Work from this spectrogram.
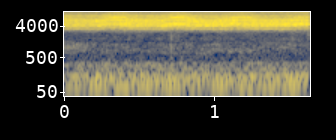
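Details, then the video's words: Cicadas in Broken Arrow, Oklahoma, August 2020, around 8 pm before sunset: a continuous high hissing buzz over a low rumble of background noise. "Cicada Chorus"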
